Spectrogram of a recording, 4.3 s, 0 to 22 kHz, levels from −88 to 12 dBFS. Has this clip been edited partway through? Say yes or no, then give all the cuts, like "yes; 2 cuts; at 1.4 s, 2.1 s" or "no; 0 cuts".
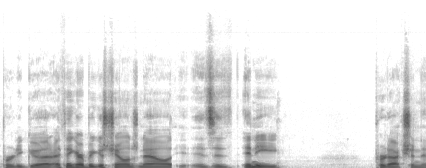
yes; 1 cut; at 1.7 s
